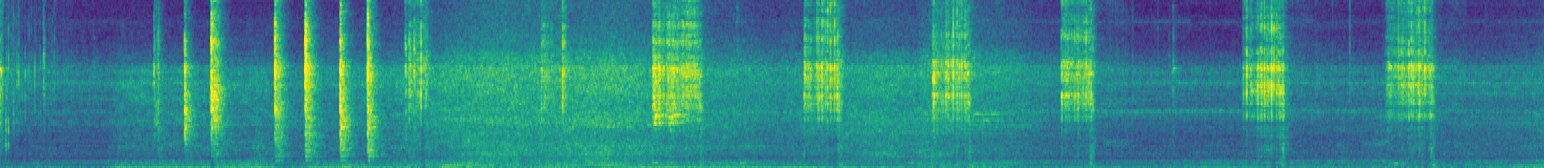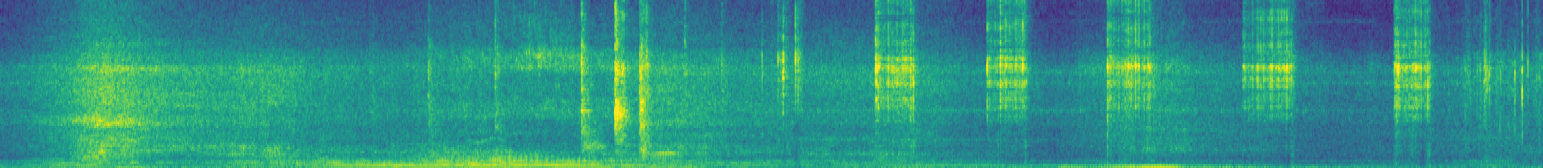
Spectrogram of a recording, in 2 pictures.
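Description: Short metallic clinks and scrapes of a steel slide bolt being set and adjusted on a steel gate frame, over the changing hum of an engine running nearby that swells to its loudest a little past the middle.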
